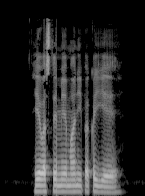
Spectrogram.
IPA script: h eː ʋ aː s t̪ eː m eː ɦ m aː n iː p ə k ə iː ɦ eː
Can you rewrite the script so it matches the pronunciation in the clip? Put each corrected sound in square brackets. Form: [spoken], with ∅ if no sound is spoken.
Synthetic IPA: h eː ʋ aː s t̪ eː m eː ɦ m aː n iː p ə k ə iː ɦ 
